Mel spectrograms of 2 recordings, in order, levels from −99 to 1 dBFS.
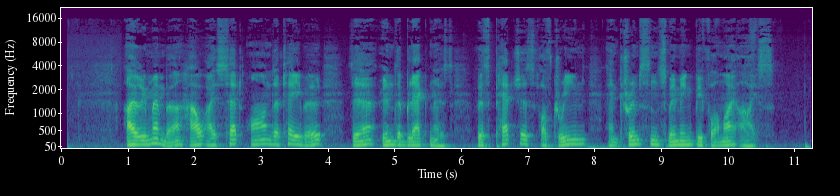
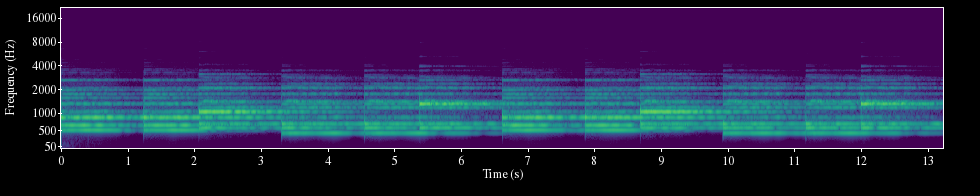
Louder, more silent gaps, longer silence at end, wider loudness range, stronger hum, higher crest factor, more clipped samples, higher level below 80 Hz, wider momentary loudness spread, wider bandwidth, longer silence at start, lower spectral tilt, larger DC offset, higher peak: first, -28 LUFS vs -31 LUFS; neither; about the same, 0 s vs 0 s; about the same, 4 LU vs 4 LU; neither; first, 22 dB vs 16 dB; neither; first, -46 dBFS vs under -90 dBFS; about the same, 11 LU vs 10 LU; first, 16 kHz vs 4.2 kHz; about the same, 0.1 s vs 0 s; first, -6.5 dB/octave vs 4 dB/octave; neither; first, -6 dBFS vs -16 dBFS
